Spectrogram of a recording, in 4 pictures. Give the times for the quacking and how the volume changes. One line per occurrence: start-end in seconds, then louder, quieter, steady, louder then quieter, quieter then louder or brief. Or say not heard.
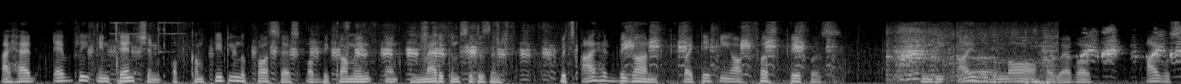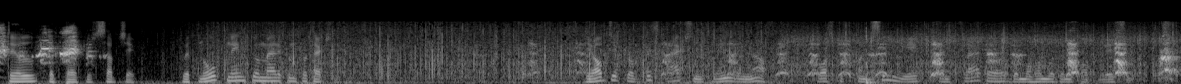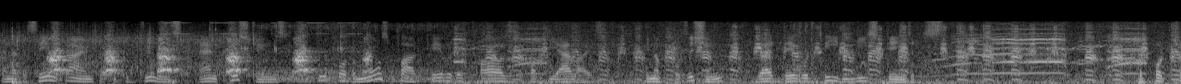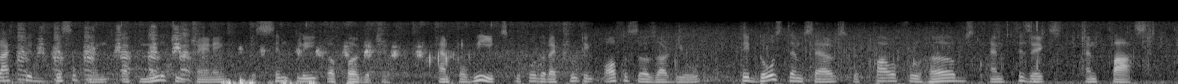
0.8-12.9 louder
28.1-40.1 louder.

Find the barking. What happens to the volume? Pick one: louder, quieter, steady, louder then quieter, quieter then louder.
louder.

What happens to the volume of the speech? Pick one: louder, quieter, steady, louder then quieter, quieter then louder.
quieter then louder.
